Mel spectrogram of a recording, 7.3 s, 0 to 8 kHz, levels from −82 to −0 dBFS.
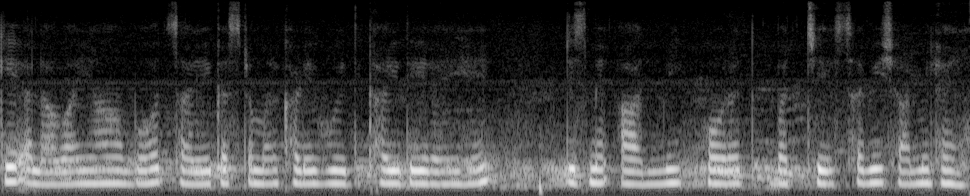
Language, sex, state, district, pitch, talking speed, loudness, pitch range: Hindi, female, Rajasthan, Jaipur, 200 Hz, 155 wpm, -17 LUFS, 195-205 Hz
